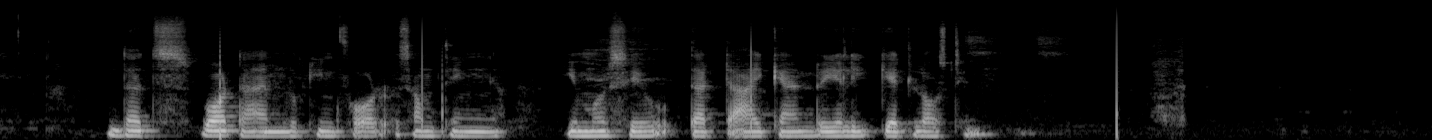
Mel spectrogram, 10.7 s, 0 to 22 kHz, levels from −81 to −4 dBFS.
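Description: Loud pops occur at 1.65–1.67 s, 3.16–3.33 s (a double pop) and 5.63–5.65 s and 8.37–8.39 s. Each is a sharp thump about 15–20 dB above the speech, likely from an electrical voltage spike. Unlike a dropout, the speech carries on underneath each pop.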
